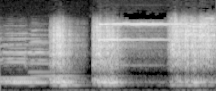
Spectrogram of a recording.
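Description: Orchestral cartoon score, with a high, steady ringing tone from about a second in, rung on a small hand bell.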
